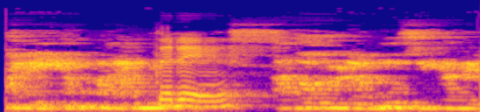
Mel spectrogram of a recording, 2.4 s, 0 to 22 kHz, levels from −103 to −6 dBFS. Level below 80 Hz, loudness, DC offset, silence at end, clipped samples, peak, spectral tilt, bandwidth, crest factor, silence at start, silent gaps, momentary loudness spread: -46 dBFS; -12 LUFS; under 0.1%; 0 s; under 0.1%; 0 dBFS; -4.5 dB/octave; 9 kHz; 12 dB; 0 s; none; 7 LU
